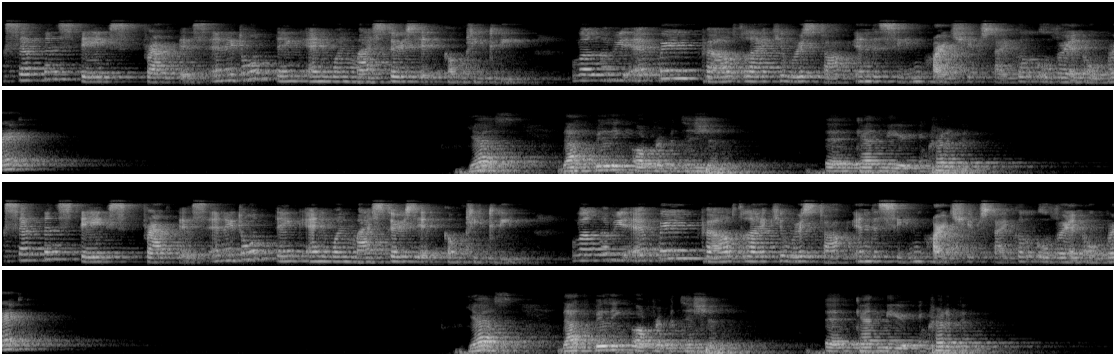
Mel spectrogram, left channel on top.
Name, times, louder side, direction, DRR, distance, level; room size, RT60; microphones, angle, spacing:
voice 1, 0.0-5.4 5.7-11.3, right 3 dB, 85° right, -1 dB, 2.6 m, -25 dB
voice 2, 15.8-16.2 16.7-18.5 19.3-20.8, right 1 dB, 65° right, 1 dB, 2.2 m, -23 dB
14.5 x 12.0 x 4.0 m, 1.6 s
head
